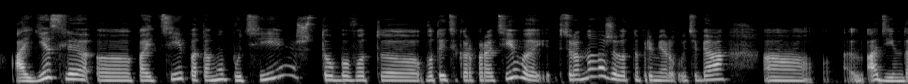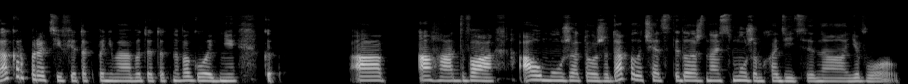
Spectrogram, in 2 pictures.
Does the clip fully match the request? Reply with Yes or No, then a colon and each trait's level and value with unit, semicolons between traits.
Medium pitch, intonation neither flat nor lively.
Yes: medium, 180 Hz; average, 3.2 semitones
